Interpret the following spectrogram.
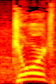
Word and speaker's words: Jorge: George Perez. It's spelled J O R G, but he says it's George Perez.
